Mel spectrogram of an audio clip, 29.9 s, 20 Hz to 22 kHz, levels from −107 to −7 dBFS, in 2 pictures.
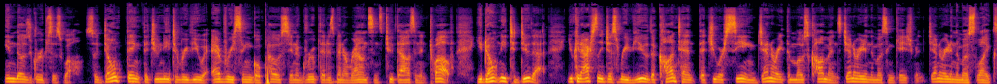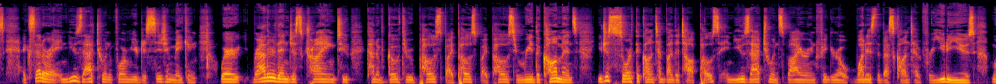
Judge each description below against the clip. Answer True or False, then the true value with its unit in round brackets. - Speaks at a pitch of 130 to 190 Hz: False (120 Hz)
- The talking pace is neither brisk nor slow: False (220 wpm)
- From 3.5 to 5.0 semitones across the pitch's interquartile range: False (2.8 semitones)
